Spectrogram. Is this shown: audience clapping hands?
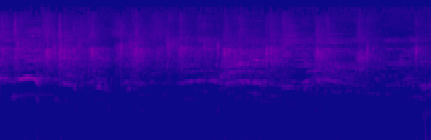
yes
